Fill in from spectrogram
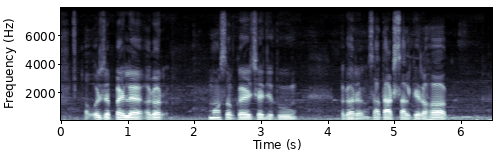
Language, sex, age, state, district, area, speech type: Maithili, male, 45-60, Bihar, Araria, urban, spontaneous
